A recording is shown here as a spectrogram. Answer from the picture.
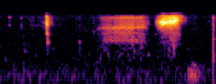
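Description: A single click about half a second in, a mouse click advancing a slide build. Then a soft breath in and a short hiss just before speech resumes.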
